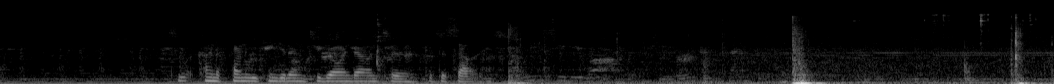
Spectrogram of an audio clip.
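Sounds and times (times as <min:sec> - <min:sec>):
speech: 0:01.8 - 0:05.2
door slamming shut: 0:07.9 - 0:08.4.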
